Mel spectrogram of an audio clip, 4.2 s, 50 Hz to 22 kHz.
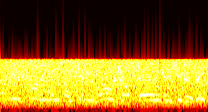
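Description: Shortwave receiver audio from the 40-metre amateur band: steady band noise and static, narrowed to a telephone-like range, with a weak single-sideband voice wavering through it, too faint to make out.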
